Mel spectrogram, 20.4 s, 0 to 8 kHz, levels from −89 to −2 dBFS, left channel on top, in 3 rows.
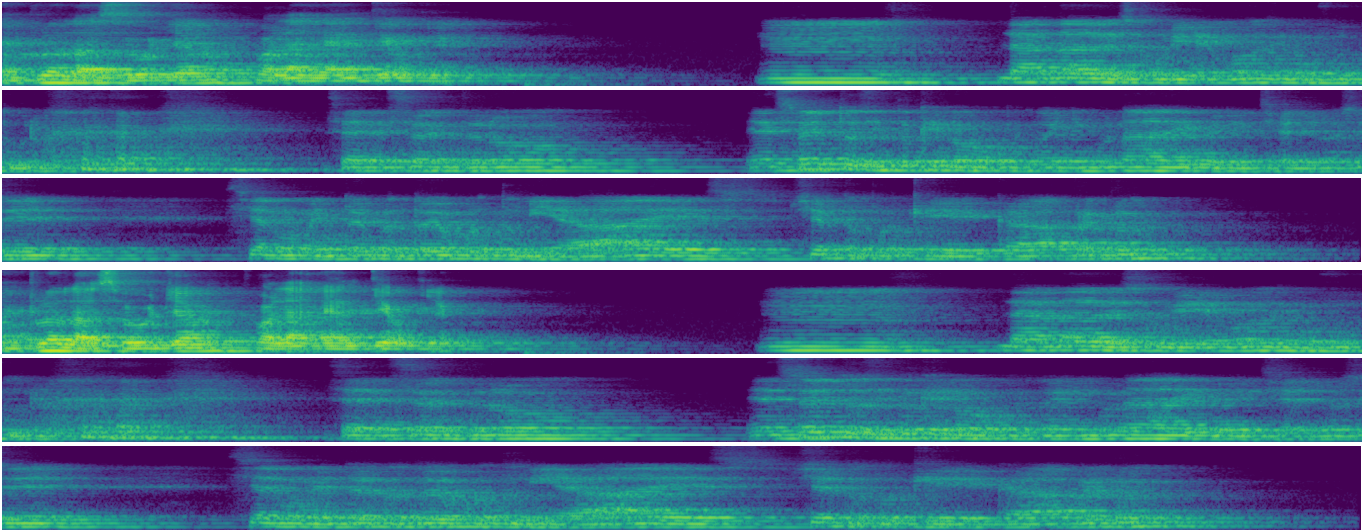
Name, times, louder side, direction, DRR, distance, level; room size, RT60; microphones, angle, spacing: voice 1, 0.0-2.3, right 2 dB, 80° right, 6 dB, 0.7 m, -16 dB
voice 2, 3.8-4.5 5.0-8.0 8.4-9.7 10.5-13.9 14.8-17.3 17.6-19.3, equal, 75° left, -5 dB, 1.9 m, -24 dB
10.5 x 5.9 x 4.3 m, 1.5 s
head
